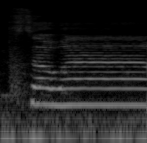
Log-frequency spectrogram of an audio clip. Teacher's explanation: صواف عشان يبين انه هنا في مشدد اللي هو النبر على المشدد الاخير. صواف صاد مفخمة مطبقة صح؟ أيوة. صوا والواو مرققة.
